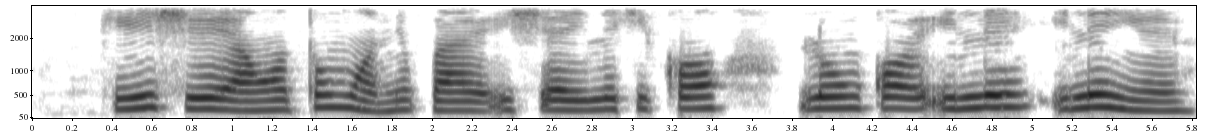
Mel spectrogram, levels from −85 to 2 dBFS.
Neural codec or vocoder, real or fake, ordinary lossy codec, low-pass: vocoder, 24 kHz, 100 mel bands, Vocos; fake; none; 3.6 kHz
